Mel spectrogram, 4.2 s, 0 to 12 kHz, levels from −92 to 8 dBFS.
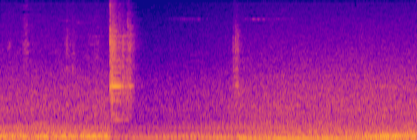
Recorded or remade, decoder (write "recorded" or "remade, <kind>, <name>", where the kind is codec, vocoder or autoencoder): recorded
